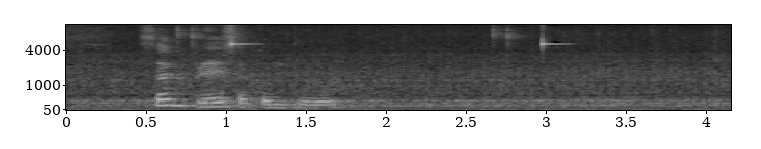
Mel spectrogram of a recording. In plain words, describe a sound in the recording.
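A short electronic chime sounds twice.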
